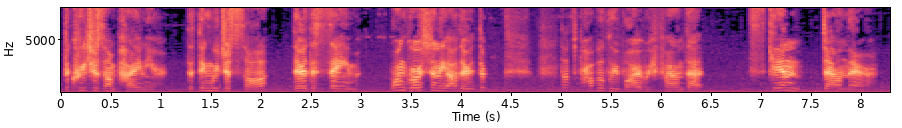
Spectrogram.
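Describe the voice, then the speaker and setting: Techy support officer in a video game, super bright cutting voice, brisk and to the point, faint hum behind. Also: female voice, mid-range voice, low-quality recording. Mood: uneasy, explaining. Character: sharp, technically minded female administrator on mission support. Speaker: remote mission support officer. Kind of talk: video game dramatic acting.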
